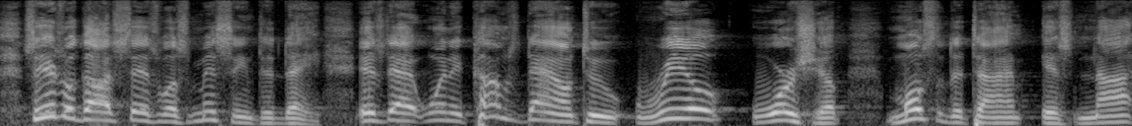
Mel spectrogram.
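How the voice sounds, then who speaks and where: A high-pitched man speaks in an animated tone at a fairly slow pace. His pitch swings very widely over a quiet background. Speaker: preacher. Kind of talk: sermon. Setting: church. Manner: animated, exhorting, rhetorical questions and call-and-response; conversational, direct audience address. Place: church. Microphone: handheld.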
